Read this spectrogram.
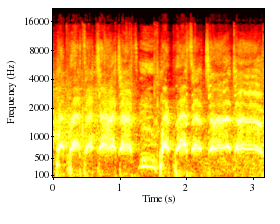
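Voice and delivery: high, slow shrieked threat; screaming kid. Retold or imitated. Brother shrieking a legal threat at his big brother. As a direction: shriek it like a tattletale.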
